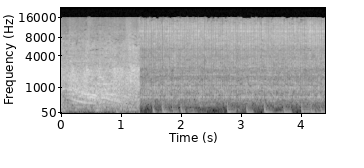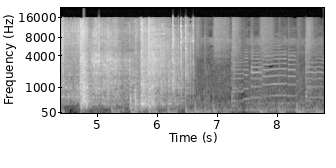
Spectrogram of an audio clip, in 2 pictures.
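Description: A loud falling cry in the first second, then the Perfection board game's timer running steadily, with two sudden loud bursts about five and six seconds in as the board pops up. Music starts near the end.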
